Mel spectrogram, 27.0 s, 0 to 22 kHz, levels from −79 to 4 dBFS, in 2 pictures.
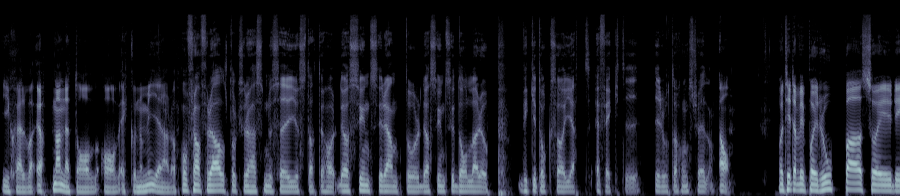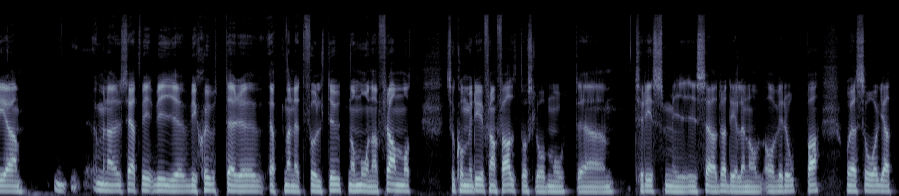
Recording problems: none

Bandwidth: 16 kHz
